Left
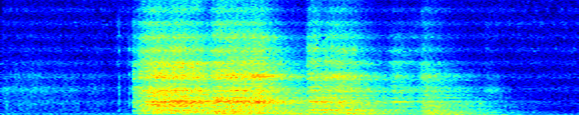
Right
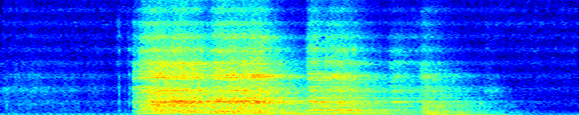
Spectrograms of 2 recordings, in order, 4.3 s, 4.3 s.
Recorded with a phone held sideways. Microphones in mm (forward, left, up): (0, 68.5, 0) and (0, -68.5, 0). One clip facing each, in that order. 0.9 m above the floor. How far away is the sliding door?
About 1.3 m.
